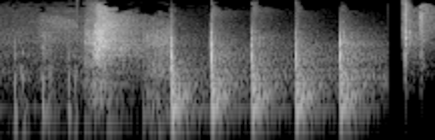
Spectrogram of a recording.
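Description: A mallet knocks sharply on a floorboard several times.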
